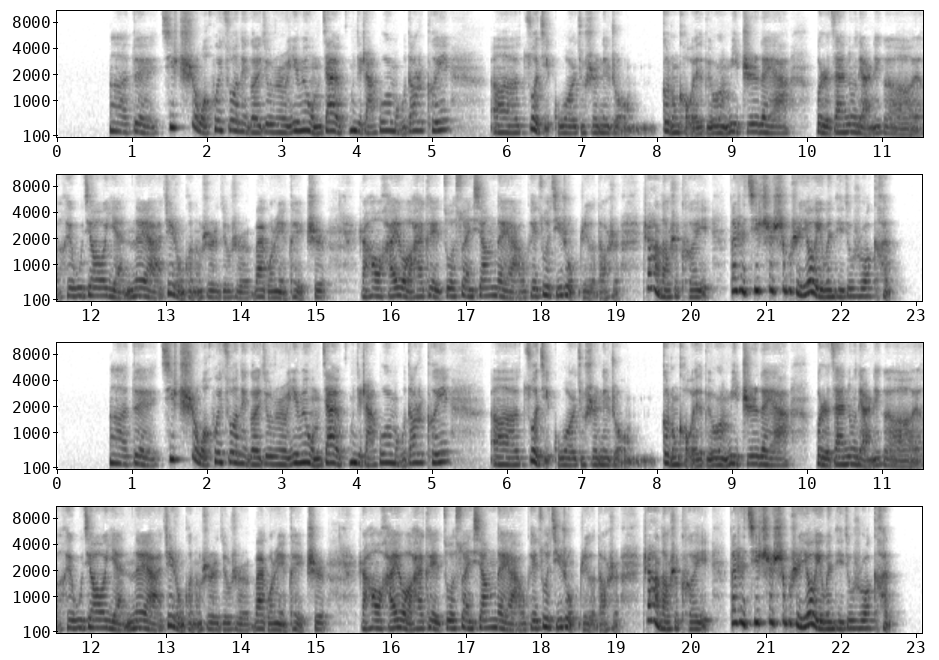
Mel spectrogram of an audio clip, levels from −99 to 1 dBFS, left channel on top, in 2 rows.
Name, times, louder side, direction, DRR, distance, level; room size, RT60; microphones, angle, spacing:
voice 1, 0.7-22.7, right 2 dB, 20° right, 0.4 m, -24 dB
6.6 x 6.4 x 2.9 m
head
